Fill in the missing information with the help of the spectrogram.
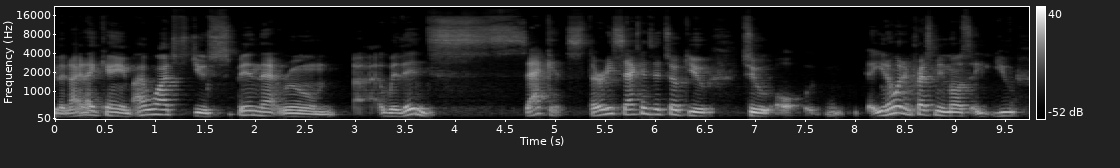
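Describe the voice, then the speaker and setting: A man with a fairly low voice hosts a relaxed, conversational podcast interview. He builds his points haltingly, often rewording them midway. The recording is roomy, with clear echo around his voice. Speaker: podcast host; comedian.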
